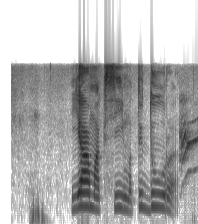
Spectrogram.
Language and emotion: Russian, angry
